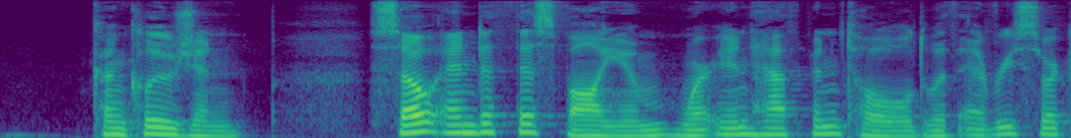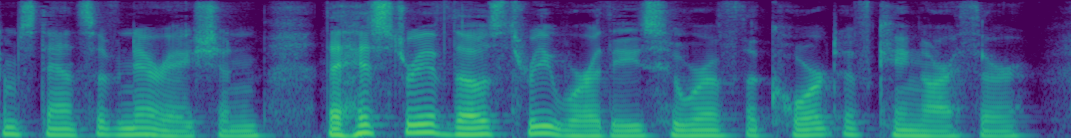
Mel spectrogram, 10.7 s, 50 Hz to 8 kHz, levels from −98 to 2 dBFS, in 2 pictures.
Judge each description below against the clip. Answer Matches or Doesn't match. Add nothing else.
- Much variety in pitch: Doesn't match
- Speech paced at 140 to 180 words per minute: Matches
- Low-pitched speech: Matches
